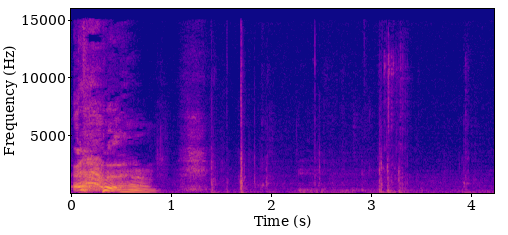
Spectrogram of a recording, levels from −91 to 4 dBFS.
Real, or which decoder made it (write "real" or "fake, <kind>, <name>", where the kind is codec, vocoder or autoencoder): real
